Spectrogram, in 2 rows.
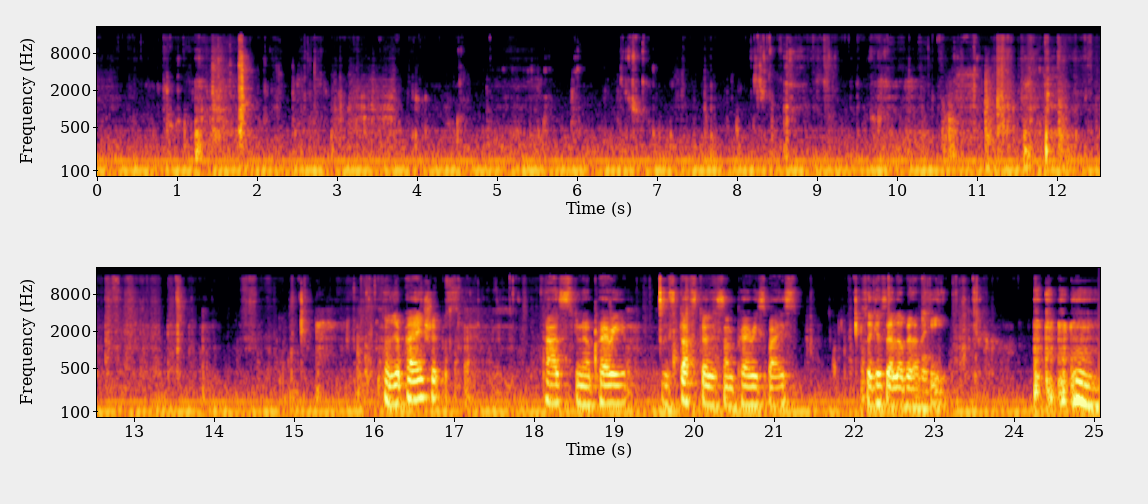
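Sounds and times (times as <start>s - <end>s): steady low hum: 0.0s - 25.0s
person chewing: 0.4s - 12.5s, 13.5s - 16.1s.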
